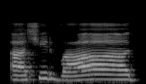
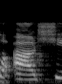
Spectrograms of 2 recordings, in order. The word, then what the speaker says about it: आशीर्वाद: अगर शा पे लगा दोगे तो आर्शी हो जाएगा, आशीर्वाद।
